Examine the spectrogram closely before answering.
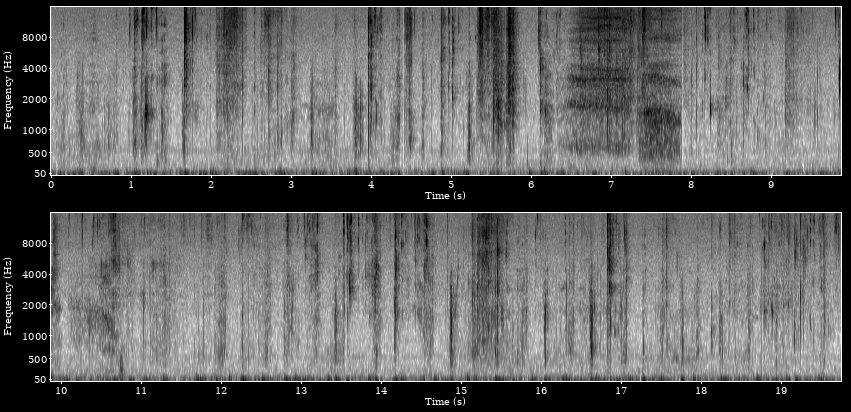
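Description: Fingers squelch and mix soft saucy food.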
